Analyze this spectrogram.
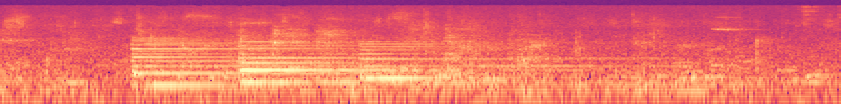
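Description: A group of young singers sing a held chord together without instruments.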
